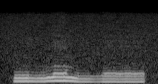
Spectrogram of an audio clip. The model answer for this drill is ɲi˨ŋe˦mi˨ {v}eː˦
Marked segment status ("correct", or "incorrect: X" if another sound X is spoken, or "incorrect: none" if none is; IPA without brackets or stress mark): incorrect: β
